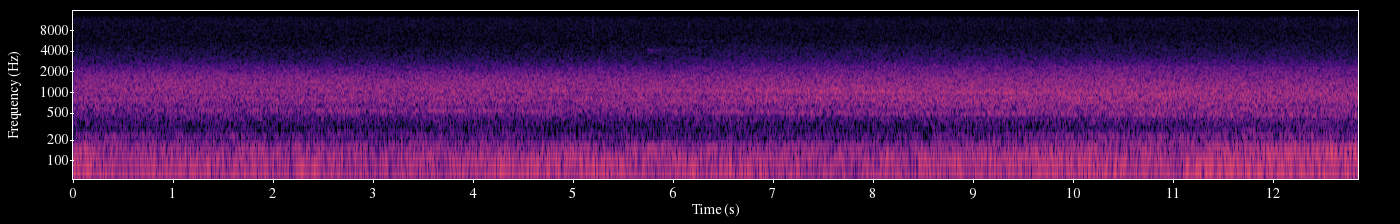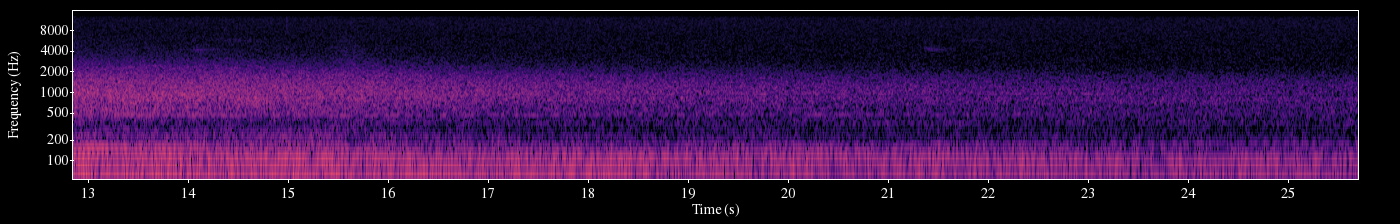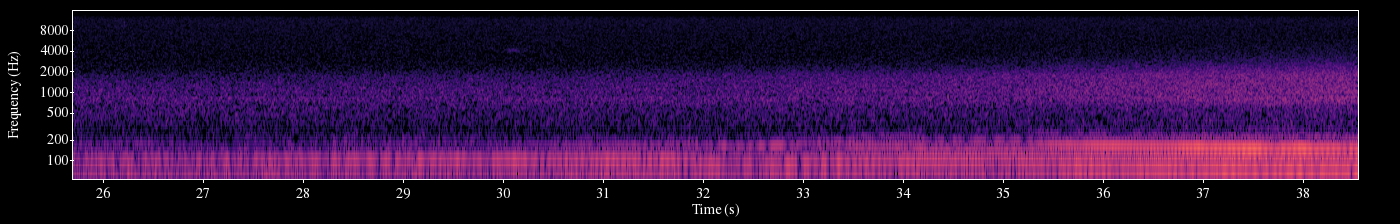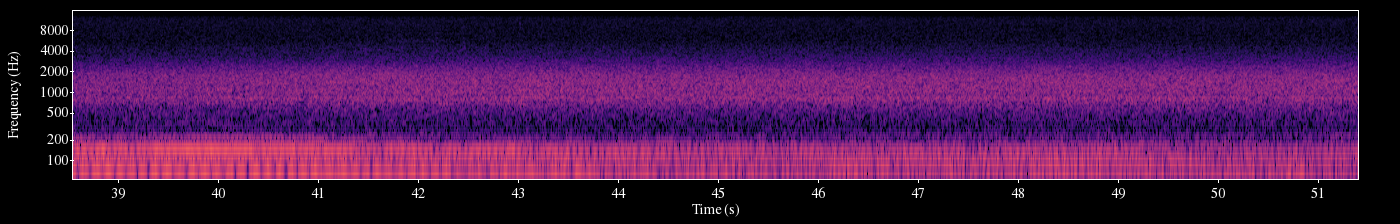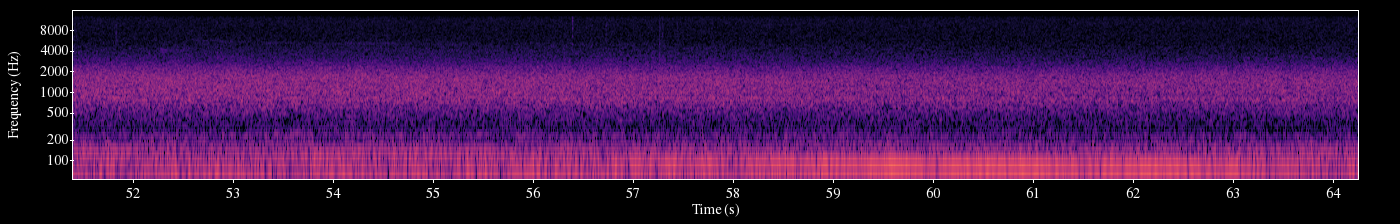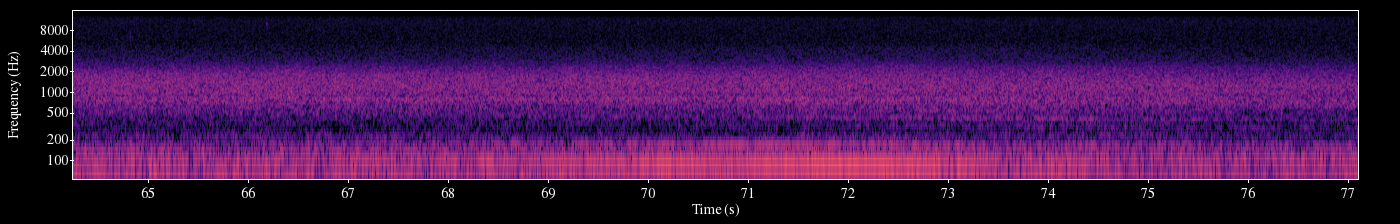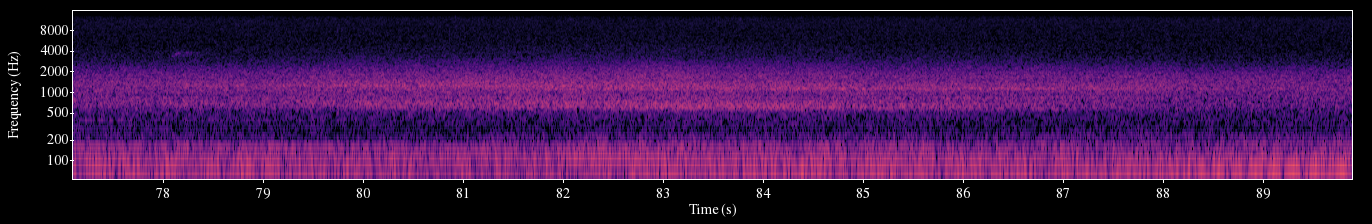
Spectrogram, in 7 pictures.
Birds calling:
Eastern Towhee (Pipilo erythrophthalmus)

